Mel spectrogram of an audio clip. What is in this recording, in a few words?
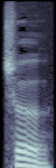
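"che4", Chinese; Cours de Chinois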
